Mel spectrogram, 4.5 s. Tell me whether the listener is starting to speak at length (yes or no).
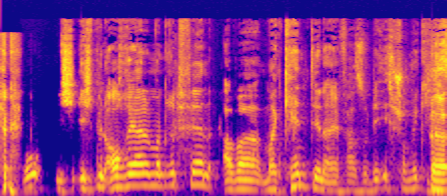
no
